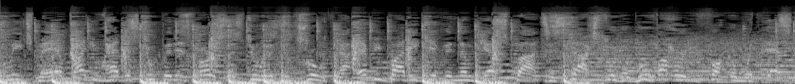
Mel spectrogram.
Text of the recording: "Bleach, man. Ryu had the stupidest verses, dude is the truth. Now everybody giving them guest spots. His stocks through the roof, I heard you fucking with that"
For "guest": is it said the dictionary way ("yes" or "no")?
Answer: no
